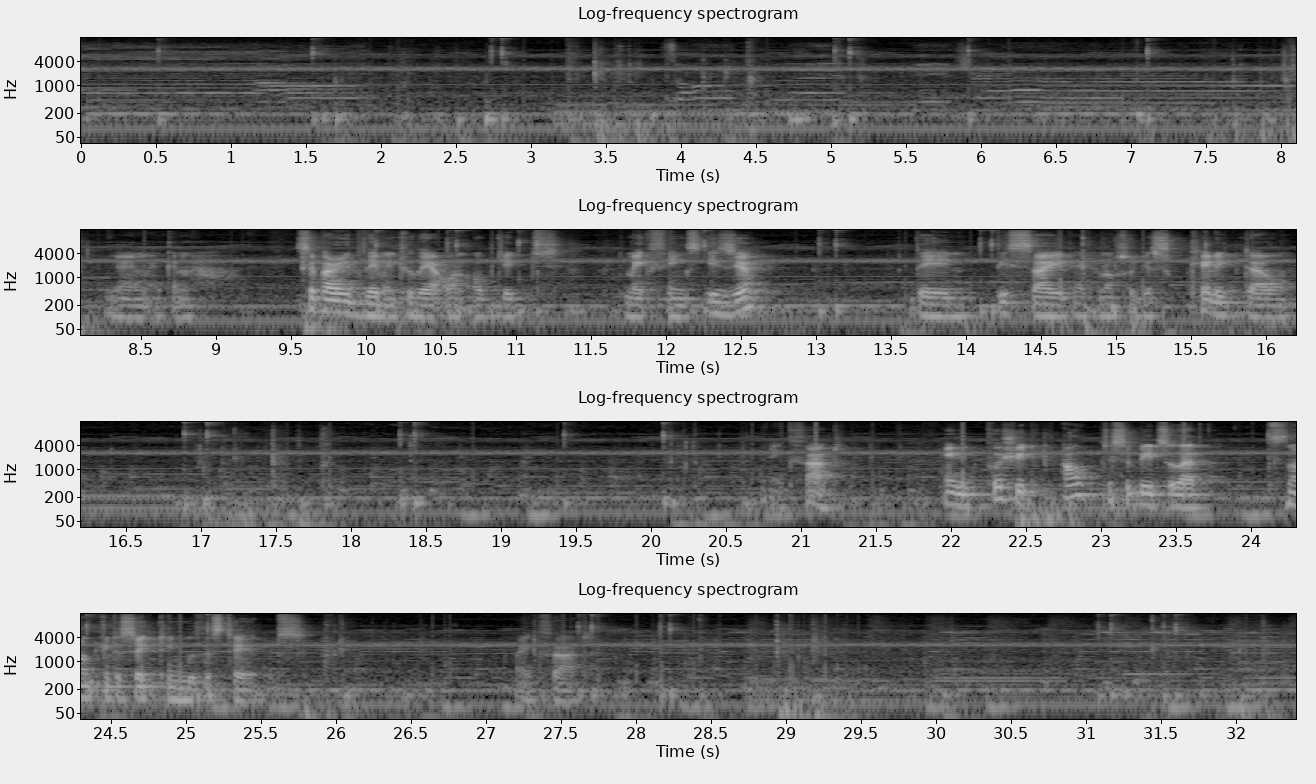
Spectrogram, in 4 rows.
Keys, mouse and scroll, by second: 0.6 click, 2.8 alt+click, 3.5 s, 6.0-7.9 drag, 7.9 ctrl+l, 9.6 p, 10.3 Tab, 10.6 click, 11.1-12.2 right drag, 12.2-13.6 drag, 13.6 Tab, 14.1 alt+click, 14.9 s, 17.1 s, 19.4 click, 20.2 Tab, 22.5 g, 25.1 click, 25.5-25.8 scroll down 4, 25.8 ctrl+s, 26.4 scroll up 4, 27.7-29.0 drag, 29.1 g, 31.5 click, 32.1 ctrl+s.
